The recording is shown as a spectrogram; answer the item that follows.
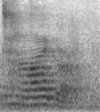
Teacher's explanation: A trochee is the opposite of an iamb. It's one stressed syllable followed by one unstressed syllable, like tiger.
